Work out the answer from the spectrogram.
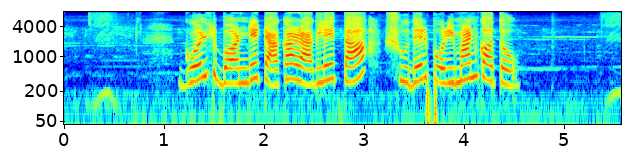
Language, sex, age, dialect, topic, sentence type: Bengali, female, 18-24, Standard Colloquial, banking, question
